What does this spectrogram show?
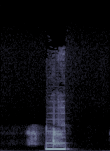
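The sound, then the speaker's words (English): A single short electronic telephone tone sounds, loud, lasting about a fifth of a second over a steady low electrical hum, as a caller drops off the line. “calling us on the bat phone”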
